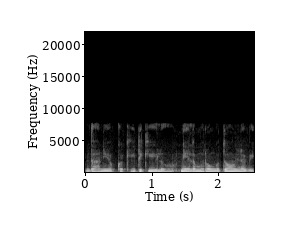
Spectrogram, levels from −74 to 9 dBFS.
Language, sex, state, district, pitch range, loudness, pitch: Telugu, female, Andhra Pradesh, Krishna, 175-195 Hz, -14 LUFS, 185 Hz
